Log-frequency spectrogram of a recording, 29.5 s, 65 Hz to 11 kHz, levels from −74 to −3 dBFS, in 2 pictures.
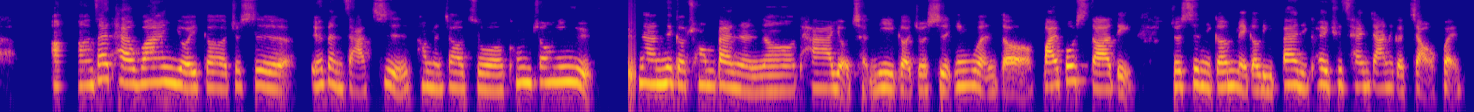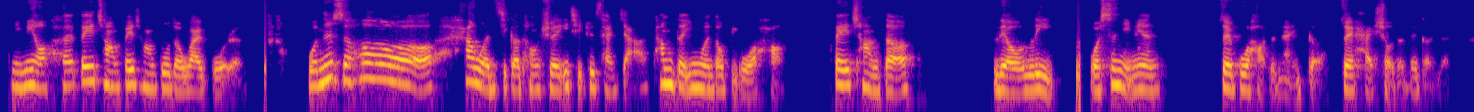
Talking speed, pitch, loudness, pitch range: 265 characters per minute, 210 Hz, -18 LUFS, 190-235 Hz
